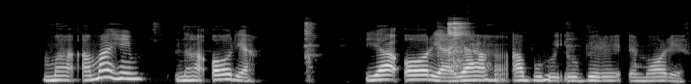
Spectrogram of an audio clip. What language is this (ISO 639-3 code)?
ibo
